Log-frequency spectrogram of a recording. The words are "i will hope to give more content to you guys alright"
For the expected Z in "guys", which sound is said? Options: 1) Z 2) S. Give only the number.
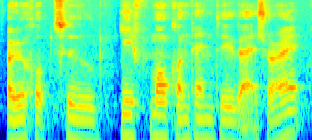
2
